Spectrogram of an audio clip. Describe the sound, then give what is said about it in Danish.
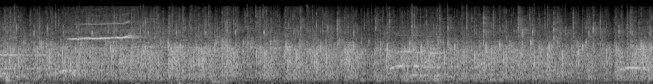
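Loud audience applause as a guest is welcomed onto a stage, a thick, continuous roar of clapping that swells early, dips slightly midway and carries on steadily to the end. “nu skal jeg give en kæmpe stor hånd til en pornostjerne. Giv mig en kæmpe stor hånd.”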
